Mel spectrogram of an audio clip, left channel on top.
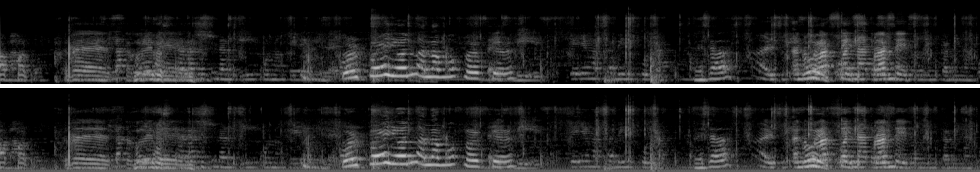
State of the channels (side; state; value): right; noise; hum, 17 dB below the sound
